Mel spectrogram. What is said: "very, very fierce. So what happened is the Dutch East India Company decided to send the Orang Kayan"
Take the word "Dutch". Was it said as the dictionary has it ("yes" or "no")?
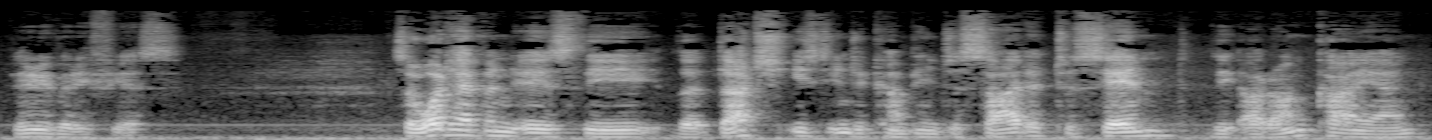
yes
